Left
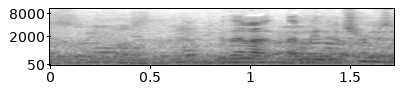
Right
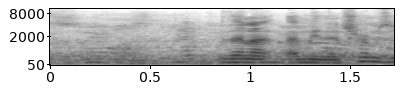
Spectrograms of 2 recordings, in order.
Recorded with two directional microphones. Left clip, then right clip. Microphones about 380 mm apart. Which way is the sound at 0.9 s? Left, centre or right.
Right.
